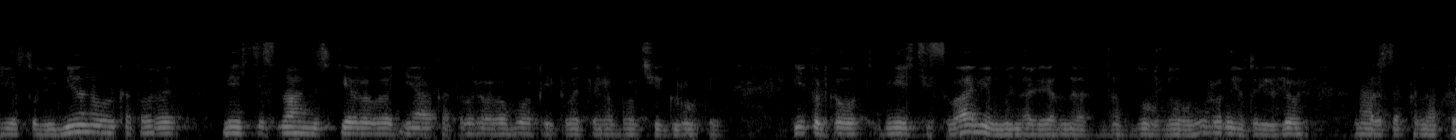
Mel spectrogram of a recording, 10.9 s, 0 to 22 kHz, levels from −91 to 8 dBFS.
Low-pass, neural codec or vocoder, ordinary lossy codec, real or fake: 7.2 kHz; codec, 16 kHz in and 24 kHz out, 1.1 kbps, FireRedTTS-2 codec; Opus, 16 kbps; fake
